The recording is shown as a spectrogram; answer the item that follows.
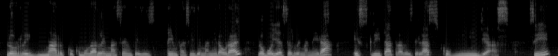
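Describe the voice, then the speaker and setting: A woman teaching a grammar lesson, explaining step by step and checking in often with quick questions. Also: mid-range voice, darkish tone, dry recording, highs cut off.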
